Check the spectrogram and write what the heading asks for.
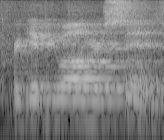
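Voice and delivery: ordinary talk, nothing marked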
